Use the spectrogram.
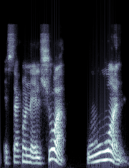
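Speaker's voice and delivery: usual speaking voice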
